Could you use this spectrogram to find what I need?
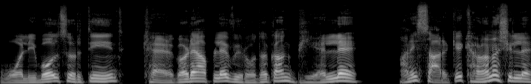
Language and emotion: Goan Konkani, fearful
